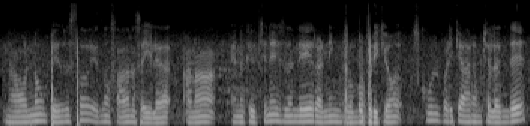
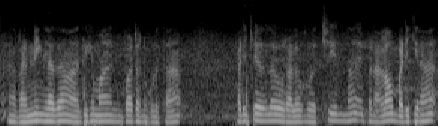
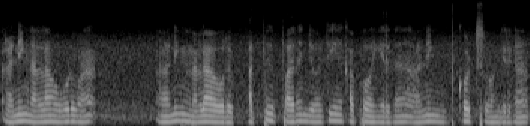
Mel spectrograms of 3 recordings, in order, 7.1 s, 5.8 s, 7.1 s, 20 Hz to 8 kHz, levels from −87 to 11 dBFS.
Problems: none marked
